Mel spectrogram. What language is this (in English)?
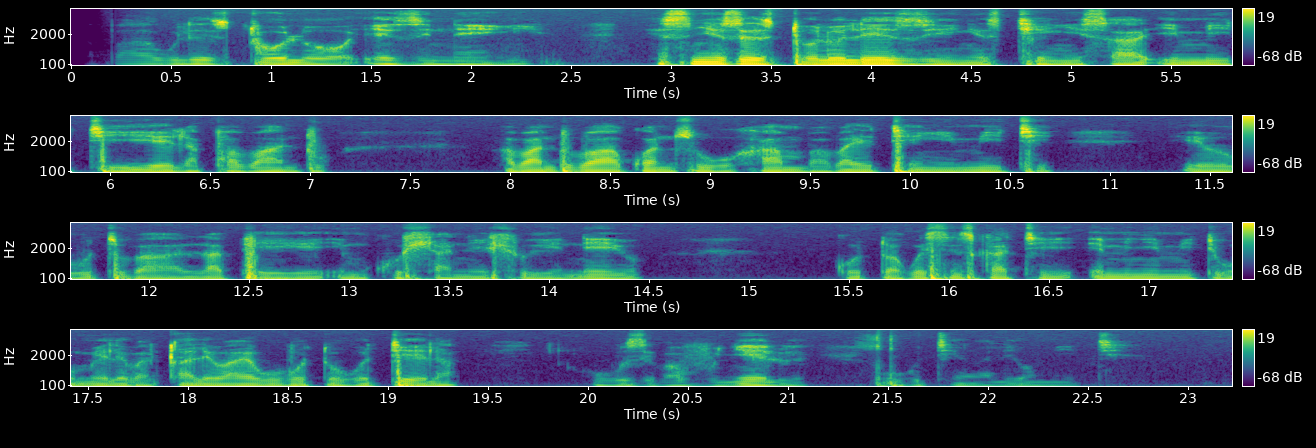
North Ndebele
